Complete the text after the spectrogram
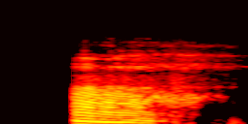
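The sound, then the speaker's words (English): One deep breath out, released as a long voiced sigh that trails off into breathy air. Fairly loud, and alone after a moment of silence. “Beautiful breath. Wonderful breathing, being alive.”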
